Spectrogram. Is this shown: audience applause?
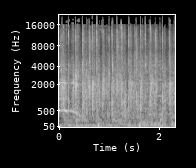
yes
